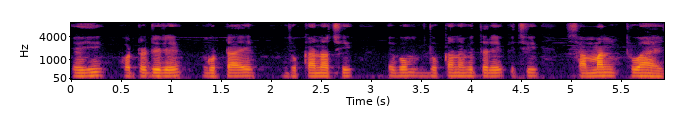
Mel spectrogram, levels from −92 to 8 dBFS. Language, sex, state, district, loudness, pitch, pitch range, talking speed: Odia, male, Odisha, Malkangiri, -24 LUFS, 130 Hz, 125-135 Hz, 130 wpm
